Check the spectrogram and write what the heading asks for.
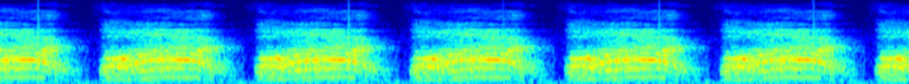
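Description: Several voices shouting together in a short burst, repeated as an identical loop about once a second.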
